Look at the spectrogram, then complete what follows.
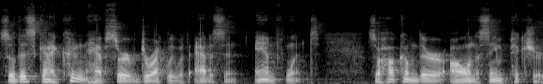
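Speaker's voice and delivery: plain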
